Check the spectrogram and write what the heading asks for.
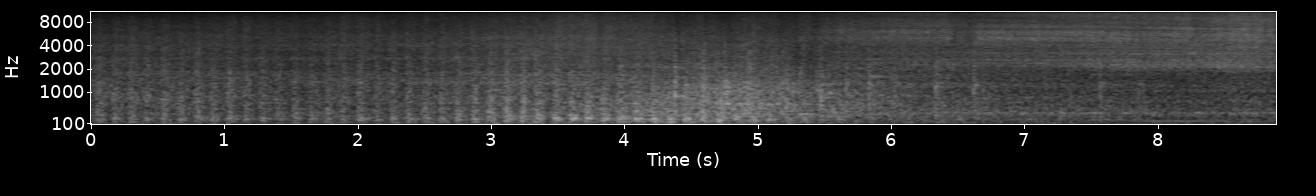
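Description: Steam locomotive running with a fast, even beat that grows louder toward the middle, then a steady hiss of escaping steam from about six seconds in.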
